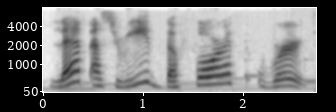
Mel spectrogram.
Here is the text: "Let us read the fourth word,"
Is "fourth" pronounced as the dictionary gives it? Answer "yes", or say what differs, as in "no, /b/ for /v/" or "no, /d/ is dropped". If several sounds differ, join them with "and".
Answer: yes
